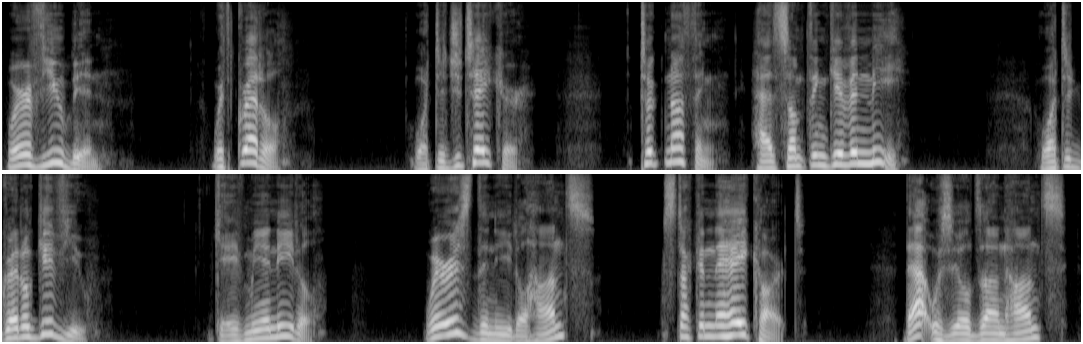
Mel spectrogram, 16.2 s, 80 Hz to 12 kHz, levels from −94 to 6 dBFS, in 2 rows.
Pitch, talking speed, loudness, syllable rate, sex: 160 Hz, 150 wpm, -19 LUFS, 5.3 syllables/s, male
